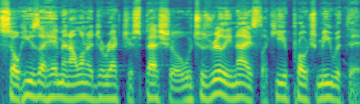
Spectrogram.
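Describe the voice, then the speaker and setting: Very fast speech comes from a man with a New York accent and a fairly high pitch. The recording is very clean, with a silent background. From New York area. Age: 40s. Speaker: stand-up comedian. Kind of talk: casual podcast interview. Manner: animated, profane storyteller.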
